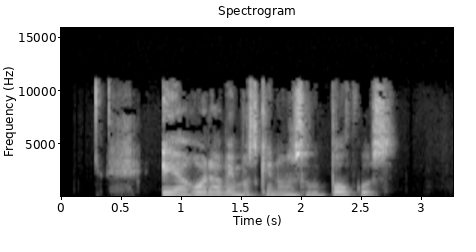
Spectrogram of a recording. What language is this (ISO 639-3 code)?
glg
